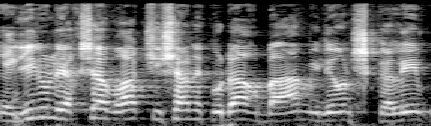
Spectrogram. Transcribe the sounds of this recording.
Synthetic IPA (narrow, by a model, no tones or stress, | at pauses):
jaɡiduliaχʃavʁakʃiʃane̞kudaːʁbaamiljo̞nʃkalim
